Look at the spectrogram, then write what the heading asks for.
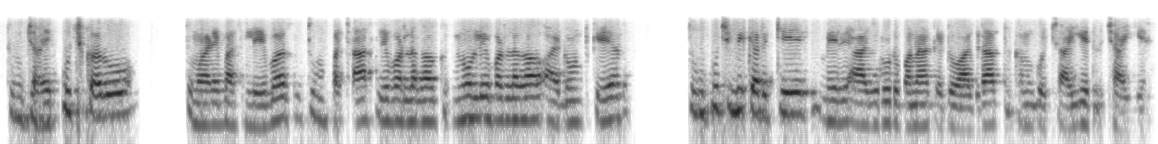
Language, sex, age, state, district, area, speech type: Urdu, male, 18-30, Bihar, Darbhanga, urban, conversation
